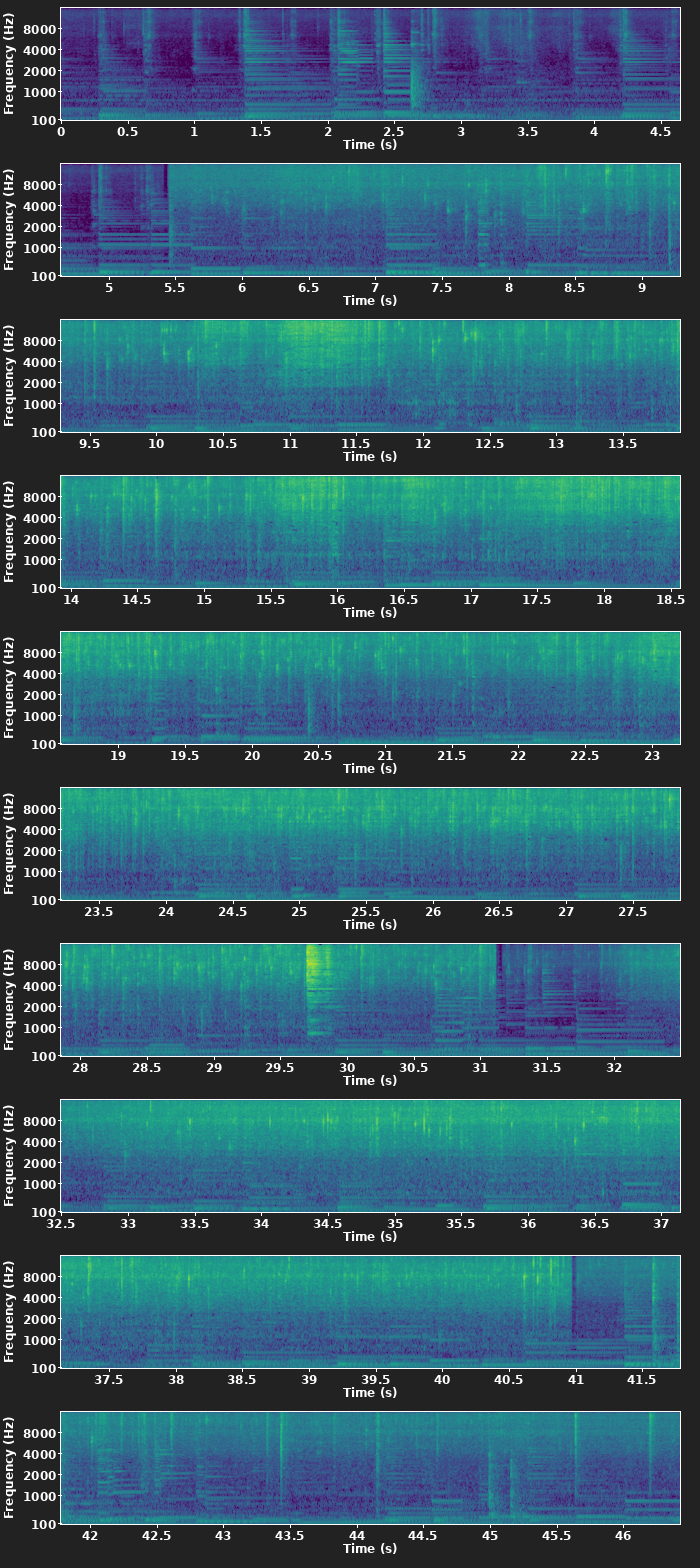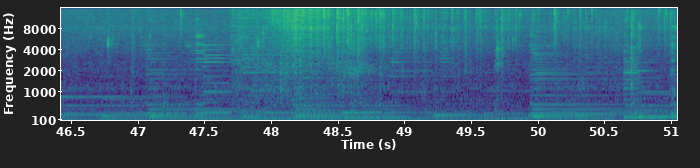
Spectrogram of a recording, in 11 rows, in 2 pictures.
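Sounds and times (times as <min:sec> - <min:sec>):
soft background music: 0:00.0 - 0:51.0
vegetables sizzling in oil: 0:05.5 - 0:31.1, 0:32.1 - 0:51.0
utensils clicking against pan: 0:29.7 - 0:30.1.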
